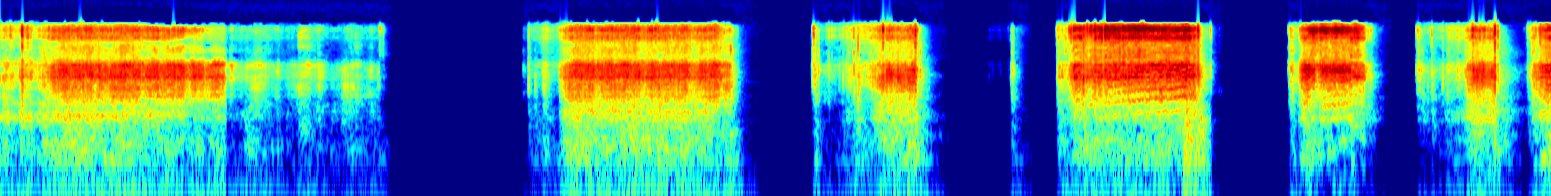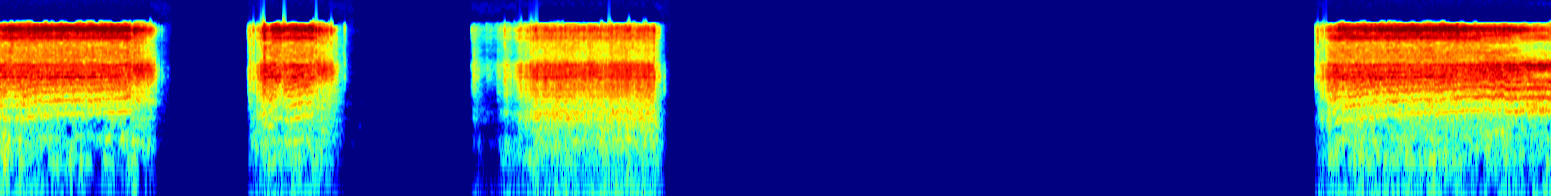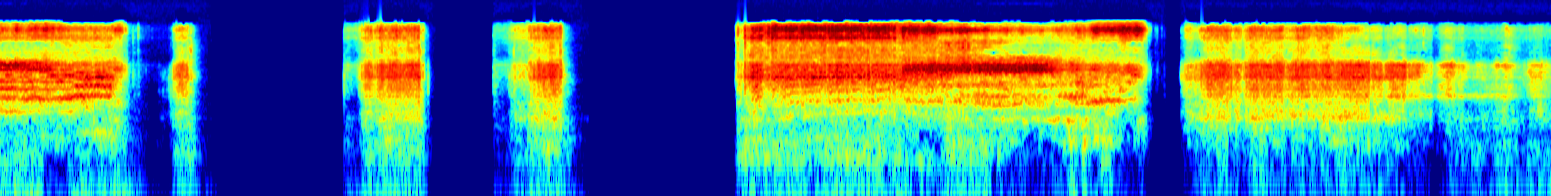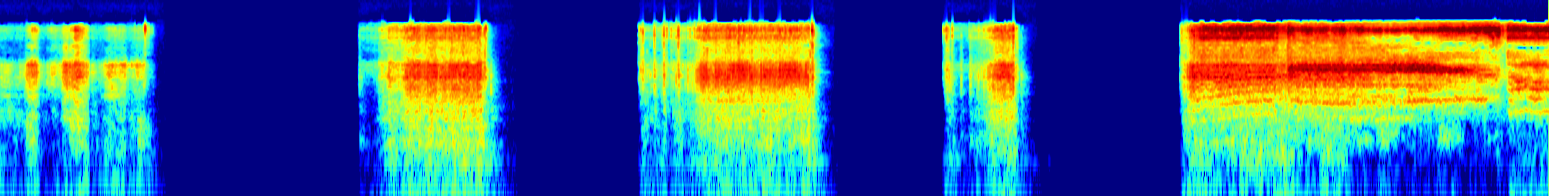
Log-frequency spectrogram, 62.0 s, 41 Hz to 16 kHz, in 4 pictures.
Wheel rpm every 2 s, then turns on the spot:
20, 20, 0, 10, 10, 30, 20, 30, 30, 10, 20, 0, 0, 0, 40, 60, 10, 0, 0, 50, 60, 20, 20, 20, 0, 10, 10, 10, 0, 50, 70.
0-4 6-10 20-22 32-34 42-48 50-54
